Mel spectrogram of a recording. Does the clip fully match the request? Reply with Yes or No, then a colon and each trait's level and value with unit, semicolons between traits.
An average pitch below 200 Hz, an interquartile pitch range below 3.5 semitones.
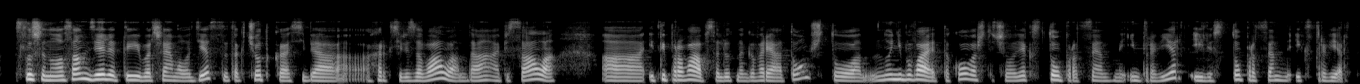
No: medium, 185 Hz; average, 3.8 semitones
